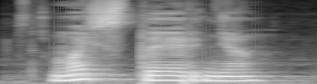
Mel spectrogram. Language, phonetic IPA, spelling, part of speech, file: Ukrainian, [mɐi̯ˈstɛrnʲɐ], майстерня, noun, Uk-майстерня.ogg
- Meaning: 1. workshop 2. atelier, artist's studio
